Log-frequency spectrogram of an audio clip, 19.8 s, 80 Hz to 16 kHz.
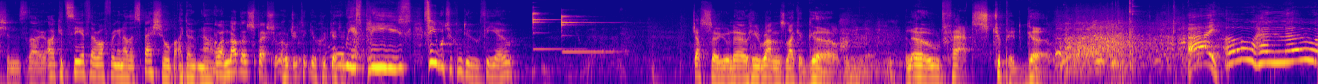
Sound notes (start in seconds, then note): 8.0 doorbell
